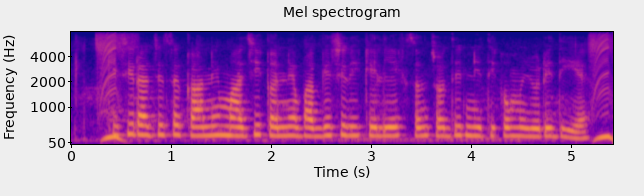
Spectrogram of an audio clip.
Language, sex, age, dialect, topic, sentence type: Hindi, female, 36-40, Hindustani Malvi Khadi Boli, banking, question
